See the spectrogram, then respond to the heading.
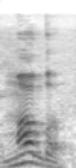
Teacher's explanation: এই গইন কণ্ঠনালী শেষাংশ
